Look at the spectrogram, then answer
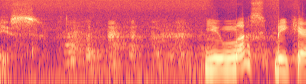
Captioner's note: laughing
